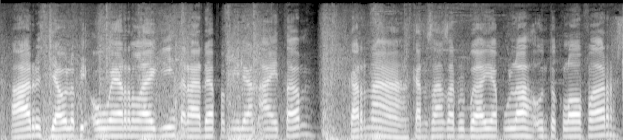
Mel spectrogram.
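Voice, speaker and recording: A man's voice: sits high, little pitch movement, fairly quick, noisy background. A man giving casual, slangy esports commentary in a bantering, colloquial way.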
